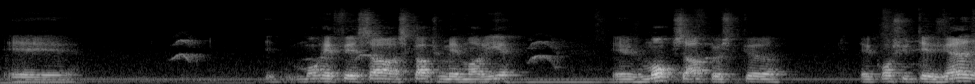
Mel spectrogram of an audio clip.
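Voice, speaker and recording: Cajun French man, 50s, plain-spoken interviewee, slow pace, faint background noise. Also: mid-range voice, reverberant. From southern Louisiana, United States. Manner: plain-spoken, rural vernacular. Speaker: interviewee, trapper and fisherman. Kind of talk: oral-history interview, recounting past life.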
